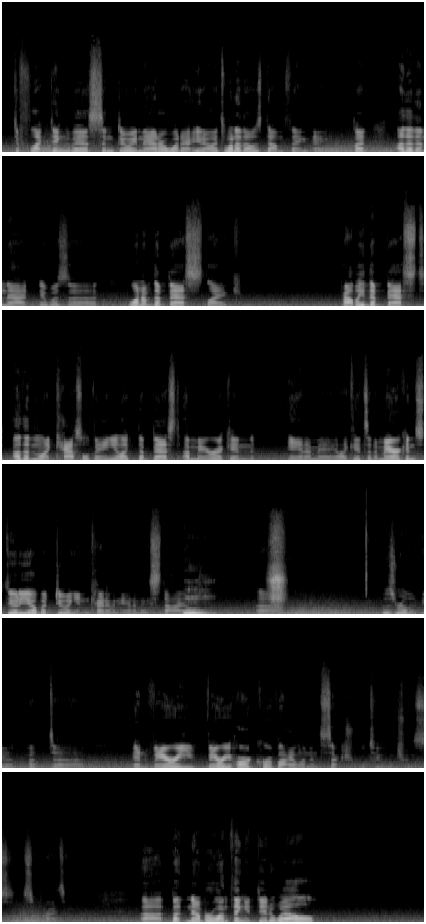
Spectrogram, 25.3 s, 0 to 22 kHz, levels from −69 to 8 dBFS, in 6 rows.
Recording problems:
wind noise on the microphone; occasional gusts; 20 dB below the speech

